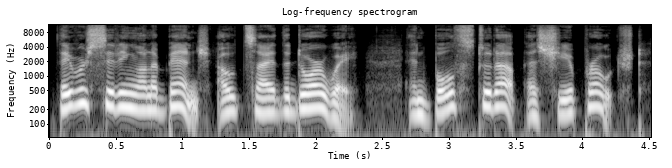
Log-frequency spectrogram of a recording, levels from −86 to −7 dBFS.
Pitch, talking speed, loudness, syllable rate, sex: 190 Hz, 215 wpm, -16 LUFS, 5.8 syllables/s, female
